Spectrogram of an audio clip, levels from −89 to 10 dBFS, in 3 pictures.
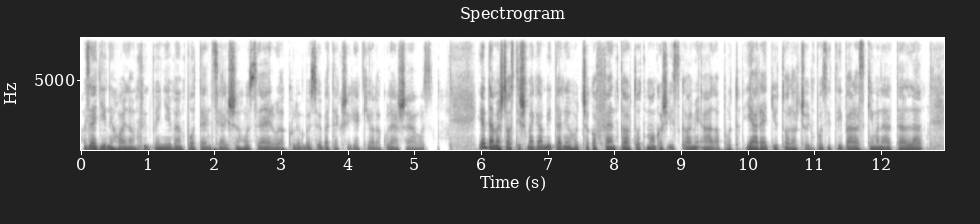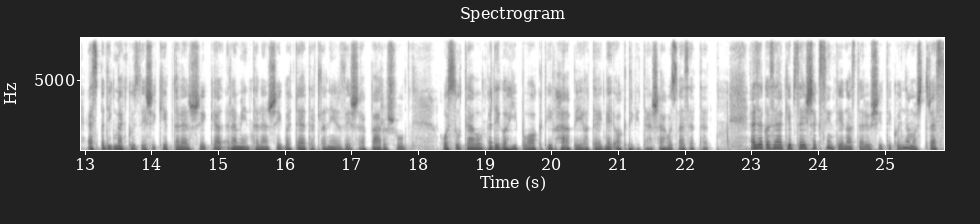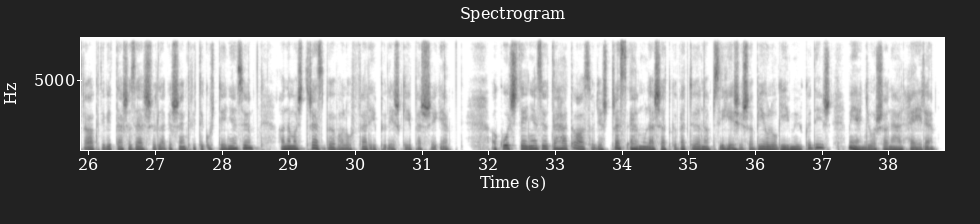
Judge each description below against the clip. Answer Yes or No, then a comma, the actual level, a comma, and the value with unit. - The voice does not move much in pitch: No, average, 3.3 semitones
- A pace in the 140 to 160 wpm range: No, average, 130 wpm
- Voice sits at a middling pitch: Yes, medium, 155 Hz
